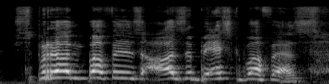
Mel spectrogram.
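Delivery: high, loud, slow proclamation; hammed-up announcer. Praising sprung buffers to viewers, in a high grand mock voice. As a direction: declare it like a pompous herald. Enthusing in put-on voice.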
